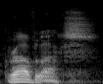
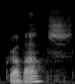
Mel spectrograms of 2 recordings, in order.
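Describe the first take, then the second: First: "gravlax," said firmly as GRAV-laks with a falling end; settled pronunciation. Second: "gravlax?" said as a hesitant question, pitch rising on the end; unsure pronunciation. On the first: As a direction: commit to "gravlax," with a confident fall. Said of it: "hopefully I pronounced that correctly". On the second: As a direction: try out "gravlax?" doubtfully, like asking if it's right. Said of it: "I don't know how to pronounce this word". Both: Real, not acted.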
